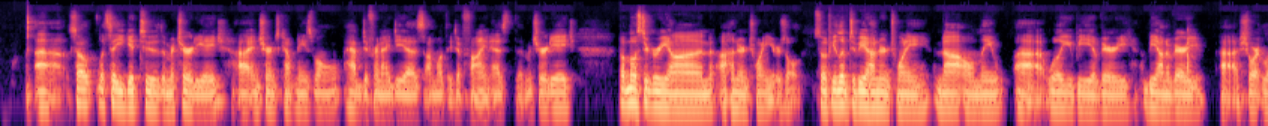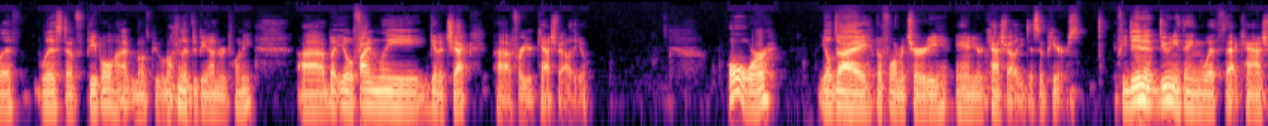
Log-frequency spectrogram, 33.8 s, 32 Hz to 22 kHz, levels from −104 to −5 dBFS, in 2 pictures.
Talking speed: 170 wpm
